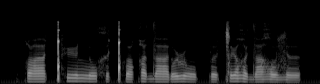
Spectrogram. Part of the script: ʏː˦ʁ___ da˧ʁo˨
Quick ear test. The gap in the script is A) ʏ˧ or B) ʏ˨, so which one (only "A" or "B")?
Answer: B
